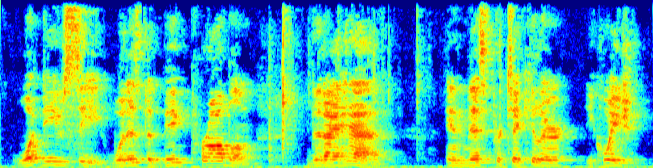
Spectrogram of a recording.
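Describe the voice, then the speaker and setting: Audible room echo and noticeable background noise accompany a man as he speaks. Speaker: math teacher. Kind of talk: tutorial. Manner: fast; casual, conversational.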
